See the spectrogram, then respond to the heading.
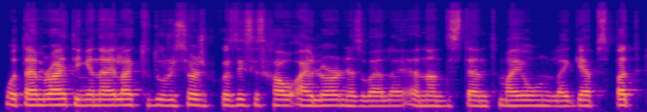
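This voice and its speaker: A woman hosting a casual interview speaks English as a second language in an even, flat tone. Her phrasing is halting, and she often restarts while looking for the right word. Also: sits low. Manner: halting, searching for words, non-native phrasing. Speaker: podcast host.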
